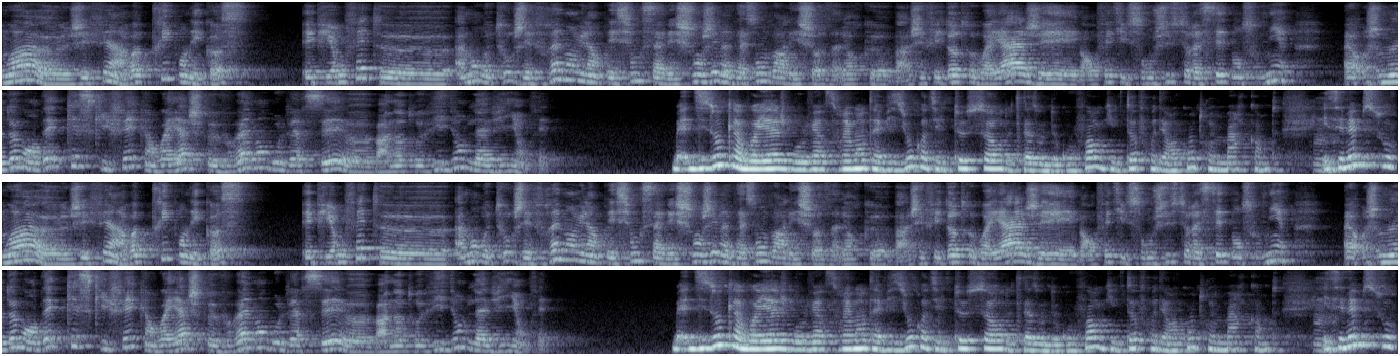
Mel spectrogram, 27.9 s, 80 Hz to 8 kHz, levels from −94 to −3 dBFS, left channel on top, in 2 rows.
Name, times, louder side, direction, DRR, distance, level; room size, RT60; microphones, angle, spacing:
voice 1, 0.0-2.4 3.0-13.1 13.4-19.4 27.1-27.3, equal, 15° right, 2 dB, 2.6 m, -34 dB
voice 2, 20.7-27.9, equal, 20° left, 4 dB, 1.2 m, -24 dB
29.5 x 11.0 x 3.8 m, 1.1 s
head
